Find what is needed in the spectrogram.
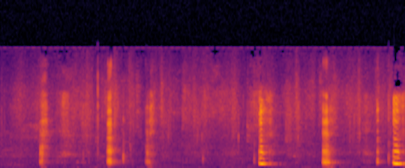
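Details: Happy infant babbling and making happy noises while hiccuping; short, sharp catches in the breath between soft babbling, about six in five seconds; infant hiccups.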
